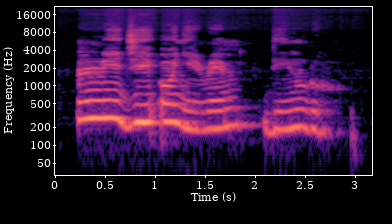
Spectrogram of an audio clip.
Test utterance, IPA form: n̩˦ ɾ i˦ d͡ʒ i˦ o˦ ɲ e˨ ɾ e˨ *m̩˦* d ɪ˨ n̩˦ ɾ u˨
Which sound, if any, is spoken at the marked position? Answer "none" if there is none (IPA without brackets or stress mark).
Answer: m̩˦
